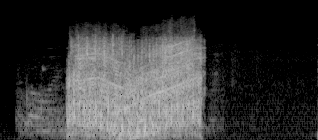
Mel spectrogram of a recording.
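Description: A short scene-transition sound effect: a burst of dense noise about a second long, with pitches sweeping down and up across each other, starting and stopping abruptly.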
